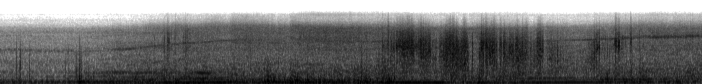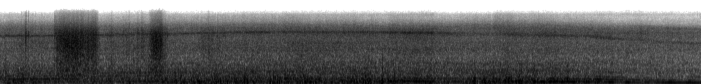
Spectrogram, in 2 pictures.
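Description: Motorcycle engine running under way, climbing in pitch through the gears early on and dropping away near the end, with a thin high whine over it and a few short gusts of wind over the microphone.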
